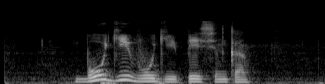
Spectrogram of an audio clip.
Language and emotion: Russian, positive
